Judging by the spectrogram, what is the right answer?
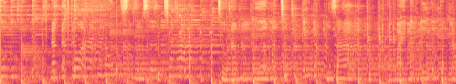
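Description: Live chầu văn ritual music: a plucked-string melody over a steady, quick drum beat, with occasional sharp high strikes.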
